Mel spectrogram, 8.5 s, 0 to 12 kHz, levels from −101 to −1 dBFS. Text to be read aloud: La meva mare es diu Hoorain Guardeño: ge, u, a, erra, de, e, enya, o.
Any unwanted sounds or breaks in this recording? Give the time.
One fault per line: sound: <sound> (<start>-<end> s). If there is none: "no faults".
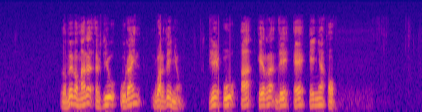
no faults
